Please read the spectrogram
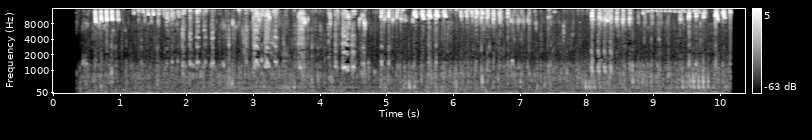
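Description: Bats squeaking and chittering in quick, high-pitched bursts of rapid clicks that come in waves and cut off suddenly at the end.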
